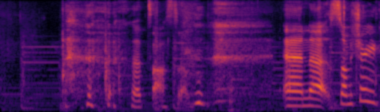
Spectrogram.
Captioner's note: laughs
